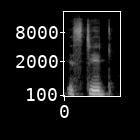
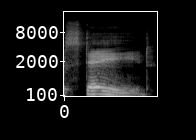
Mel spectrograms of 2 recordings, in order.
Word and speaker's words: stayed: again C resilient and state positive okay is it state or stayed stayed that's important St if you want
